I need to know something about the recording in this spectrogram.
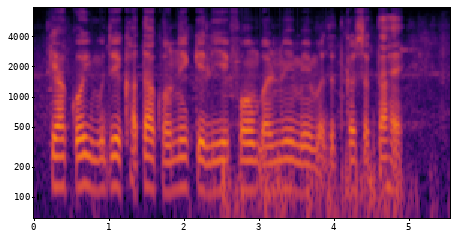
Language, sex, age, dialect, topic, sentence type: Hindi, male, 18-24, Marwari Dhudhari, banking, question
